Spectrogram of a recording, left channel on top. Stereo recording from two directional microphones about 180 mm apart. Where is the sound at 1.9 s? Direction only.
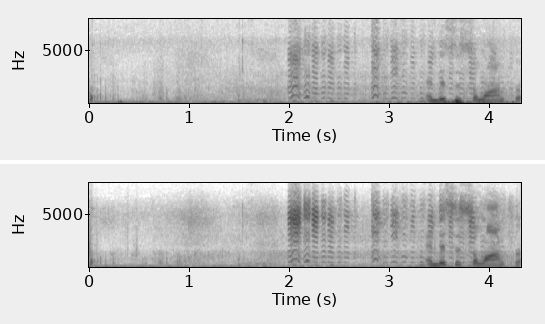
50° left (ahead or behind).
